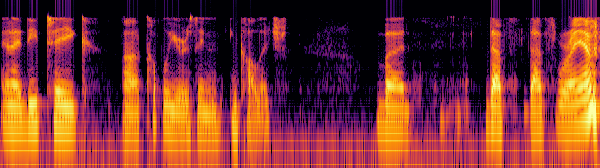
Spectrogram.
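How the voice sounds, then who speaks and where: This speaker has a Spanish accent and stops often for long pauses. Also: woman, fairly slow pace. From Venezuela. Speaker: real estate broker and business owner. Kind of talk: casual interview.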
